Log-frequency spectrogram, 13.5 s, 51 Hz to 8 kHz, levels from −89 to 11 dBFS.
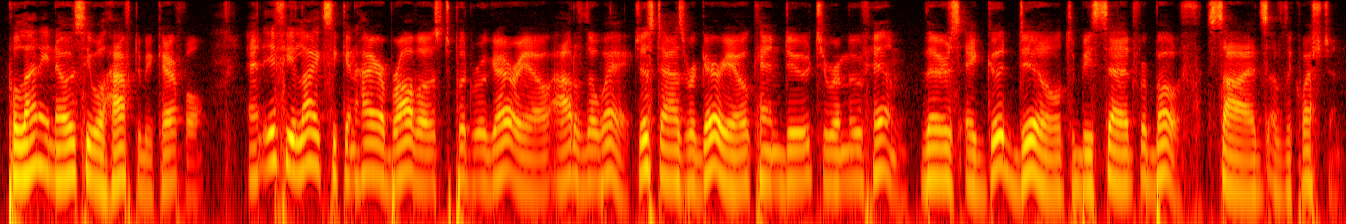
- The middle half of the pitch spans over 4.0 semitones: No, average, 3.6 semitones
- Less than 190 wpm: No, average, 195 wpm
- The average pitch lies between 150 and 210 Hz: No, low, 135 Hz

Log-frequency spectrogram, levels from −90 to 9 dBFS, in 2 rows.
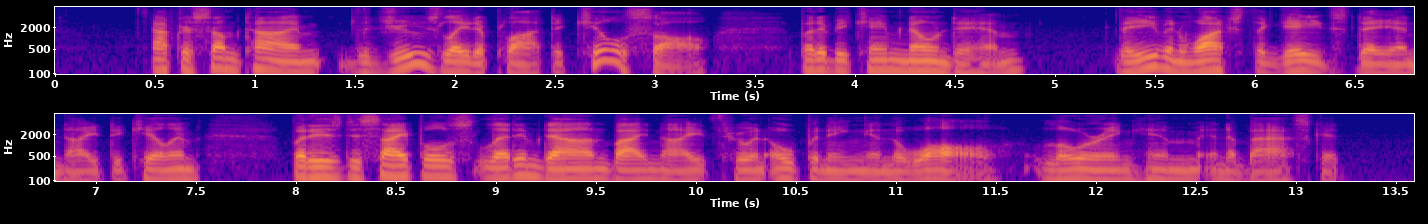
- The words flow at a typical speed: No, fast, 220 wpm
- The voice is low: Yes, low, 105 Hz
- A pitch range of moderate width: Yes, average, 3.7 semitones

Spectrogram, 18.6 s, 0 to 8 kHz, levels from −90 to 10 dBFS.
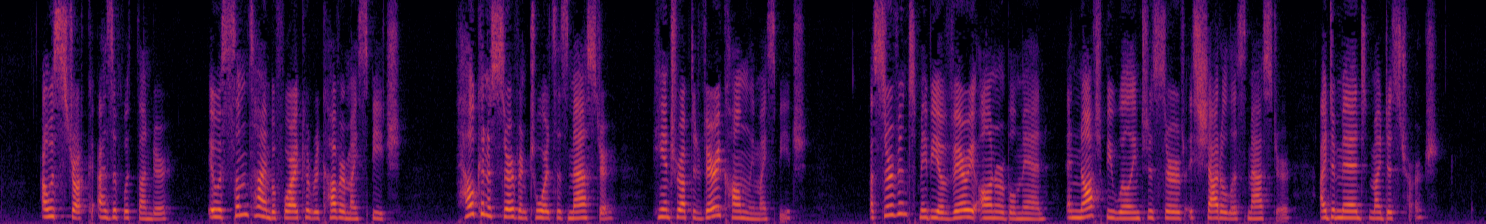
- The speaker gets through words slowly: No, average, 180 wpm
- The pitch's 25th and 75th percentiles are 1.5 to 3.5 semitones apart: Yes, average, 2.7 semitones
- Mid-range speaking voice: No, high, 235 Hz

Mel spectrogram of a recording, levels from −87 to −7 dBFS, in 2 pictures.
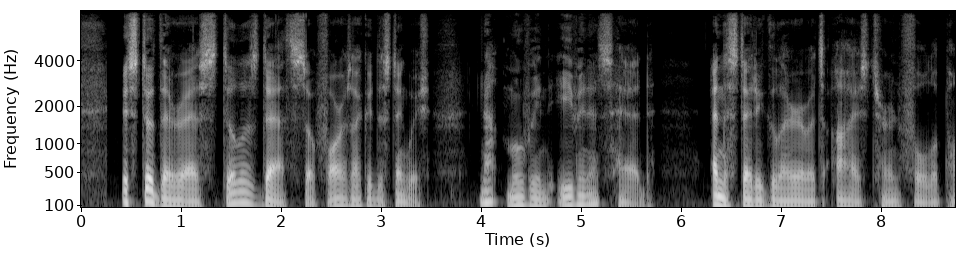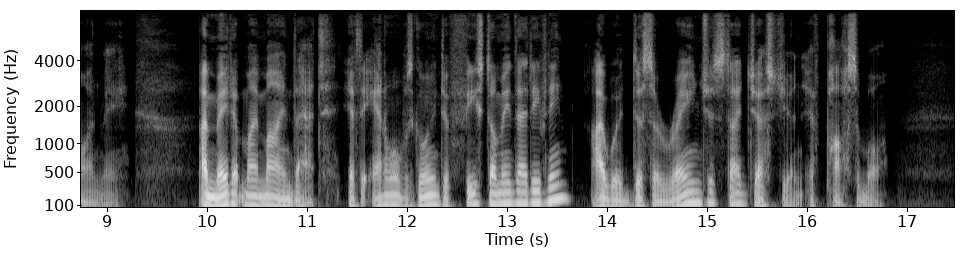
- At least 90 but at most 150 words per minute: No, average, 180 wpm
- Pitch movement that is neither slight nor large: No, wide, 6.5 semitones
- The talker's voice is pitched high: No, very low, 85 Hz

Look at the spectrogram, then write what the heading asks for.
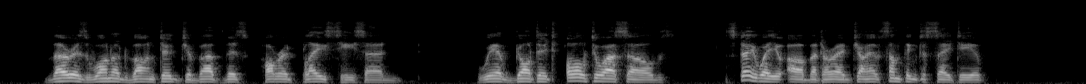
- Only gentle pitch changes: No, average, 3.3 semitones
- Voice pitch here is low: Yes, low, 125 Hz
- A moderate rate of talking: Yes, average, 160 wpm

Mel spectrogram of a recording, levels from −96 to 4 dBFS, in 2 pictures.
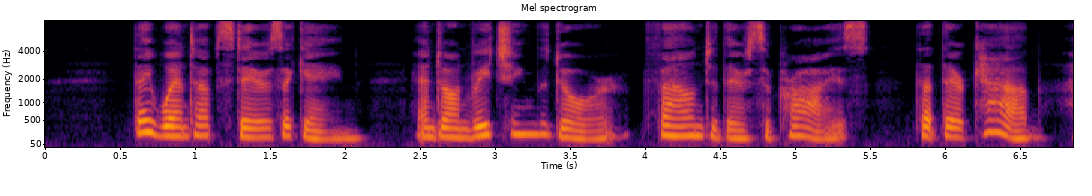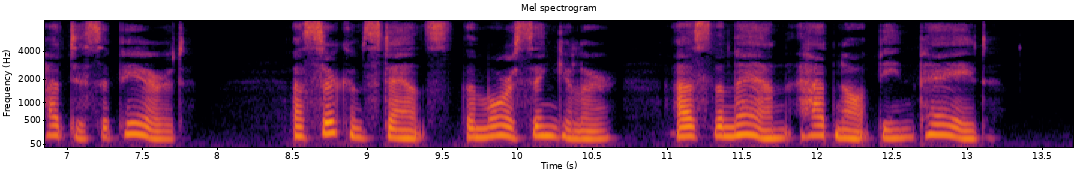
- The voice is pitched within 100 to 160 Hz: No, medium, 170 Hz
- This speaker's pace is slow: Yes, slow, 130 wpm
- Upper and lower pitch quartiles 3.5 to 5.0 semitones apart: Yes, average, 4.5 semitones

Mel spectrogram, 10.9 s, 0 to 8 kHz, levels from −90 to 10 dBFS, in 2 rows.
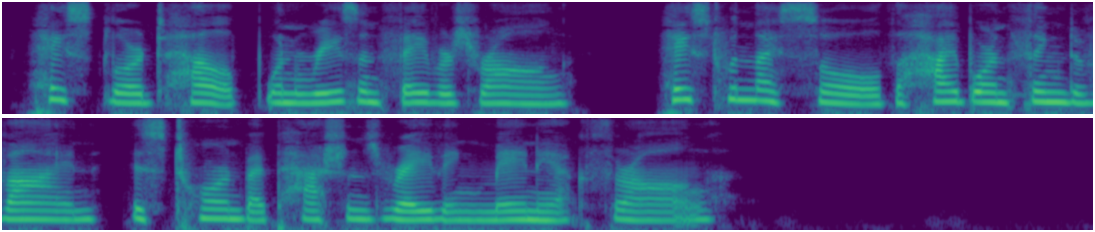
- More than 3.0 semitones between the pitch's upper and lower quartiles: No, narrow, 2.4 semitones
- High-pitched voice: Yes, high, 205 Hz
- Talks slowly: Yes, slow, 130 wpm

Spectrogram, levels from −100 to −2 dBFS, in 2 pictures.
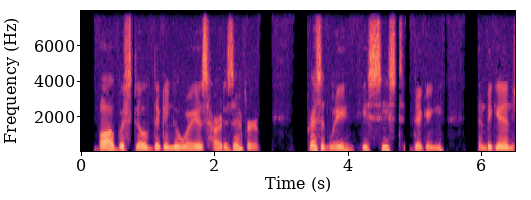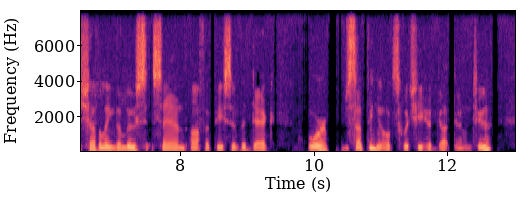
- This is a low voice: Yes, low, 130 Hz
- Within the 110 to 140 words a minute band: No, average, 155 wpm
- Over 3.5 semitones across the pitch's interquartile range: Yes, average, 5.0 semitones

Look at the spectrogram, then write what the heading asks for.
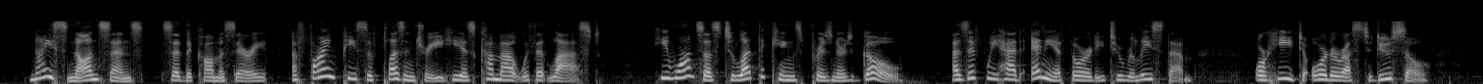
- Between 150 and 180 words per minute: Yes, average, 175 wpm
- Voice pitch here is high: Yes, high, 205 Hz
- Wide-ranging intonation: Yes, wide, 5.8 semitones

